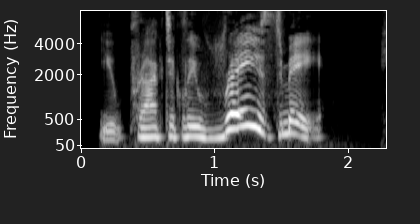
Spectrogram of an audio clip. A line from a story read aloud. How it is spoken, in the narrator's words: he roared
